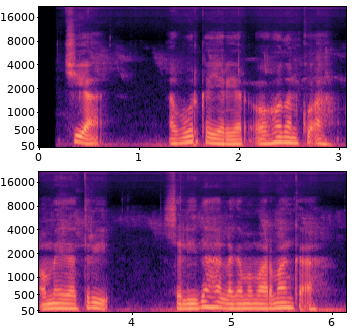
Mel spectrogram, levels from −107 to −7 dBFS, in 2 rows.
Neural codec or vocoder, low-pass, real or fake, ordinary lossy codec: none; none; real; none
